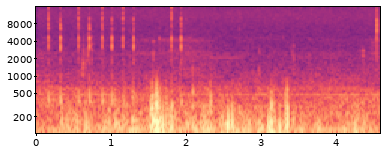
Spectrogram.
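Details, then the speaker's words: Dodge Grand Caravan power door locks: pressing the unlock button three or four times gives only light clicks, no thunk of the lock popping up; door switches act the same, so not the key fob. "so press it three or four times it won't unlock"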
